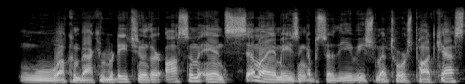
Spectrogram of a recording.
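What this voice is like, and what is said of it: Sick voice, cracking. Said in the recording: “we're both sick today... tell from my voice, it might be cracking like I am an eight-year-old little boy”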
